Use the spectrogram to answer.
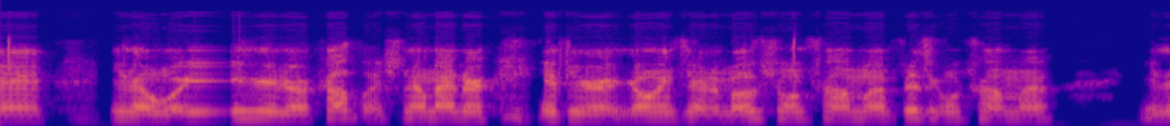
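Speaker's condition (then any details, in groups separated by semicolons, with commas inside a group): Cerebral palsy; from birth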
